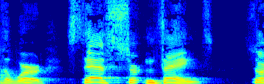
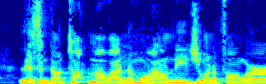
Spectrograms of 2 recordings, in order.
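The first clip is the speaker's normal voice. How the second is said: ordinary talk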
